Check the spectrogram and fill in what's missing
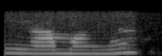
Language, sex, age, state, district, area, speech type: Tamil, female, 18-30, Tamil Nadu, Chennai, urban, conversation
